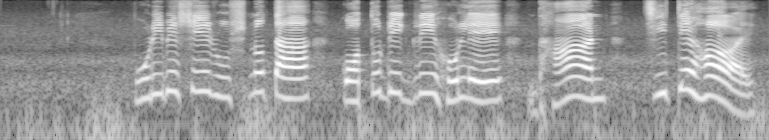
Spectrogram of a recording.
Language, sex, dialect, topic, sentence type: Bengali, female, Standard Colloquial, agriculture, question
